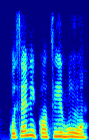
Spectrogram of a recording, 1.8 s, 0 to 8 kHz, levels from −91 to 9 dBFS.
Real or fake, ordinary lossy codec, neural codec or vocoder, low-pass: fake; none; codec, 16 kHz, 2 kbps, FreqCodec, smaller model; 7.2 kHz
